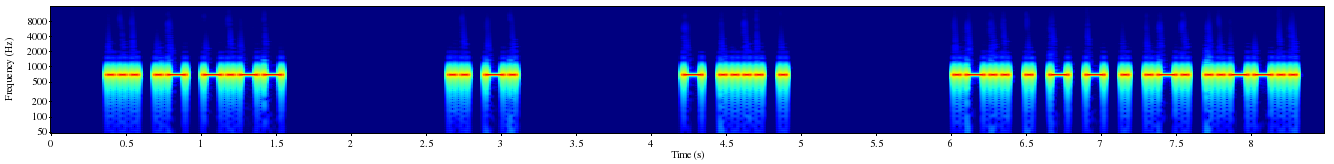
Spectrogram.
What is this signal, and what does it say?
Morse code, heard as a keyed tone, about 32 wpm, 700 Hz. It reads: SAY IN THE LETTER?
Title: 4x Word-Spacing - Sentences from Top 300 Words - 30wpm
